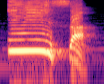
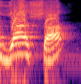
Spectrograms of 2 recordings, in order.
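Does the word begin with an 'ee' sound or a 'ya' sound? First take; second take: ee; ya. First: The word begins with an 'ee' sound. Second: The word begins with a 'ya' sound. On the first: The speaker calls it right. "mais c'est Issa" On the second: The speaker calls it wrong. "ce n'est pas Yasha"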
